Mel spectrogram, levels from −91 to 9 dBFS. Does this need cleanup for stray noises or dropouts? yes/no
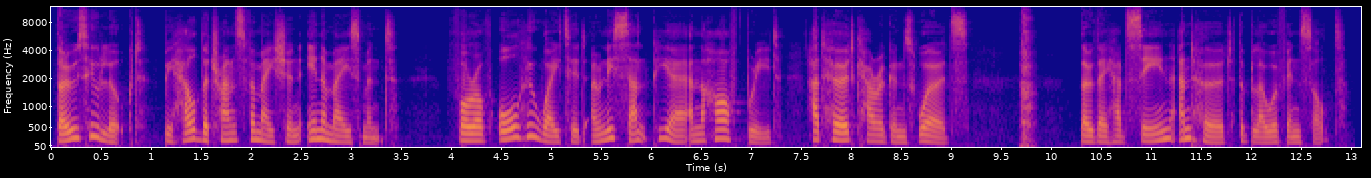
yes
